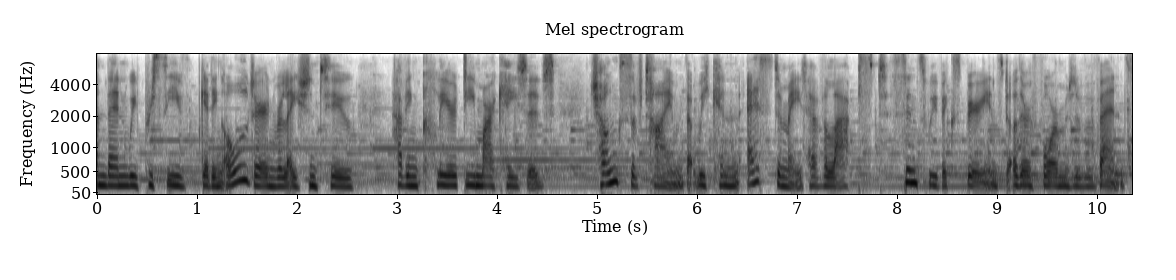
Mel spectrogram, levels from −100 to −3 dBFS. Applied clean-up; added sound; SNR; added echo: none; none; none; none.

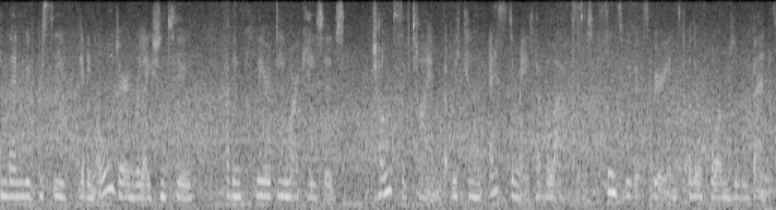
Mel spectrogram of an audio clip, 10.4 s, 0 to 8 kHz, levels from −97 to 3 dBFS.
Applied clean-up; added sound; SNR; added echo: none; Traffic noise, roadway noise; 4 dB; none.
